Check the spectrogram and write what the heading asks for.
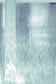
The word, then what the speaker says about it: judge: in the end but look at the spelling J in the beginning but d g e in the ending but the pronunciation is the same in both the places judge one is represented by J the other is shown by G and also the D is totally silent we're not supposed to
